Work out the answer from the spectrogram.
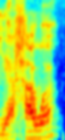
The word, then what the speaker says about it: Yahawa: ha fully right so if you pronounce the full letter ha this singular connector is going to go over here right and then you know the last part where it's w so yahawa that's that's the wa and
